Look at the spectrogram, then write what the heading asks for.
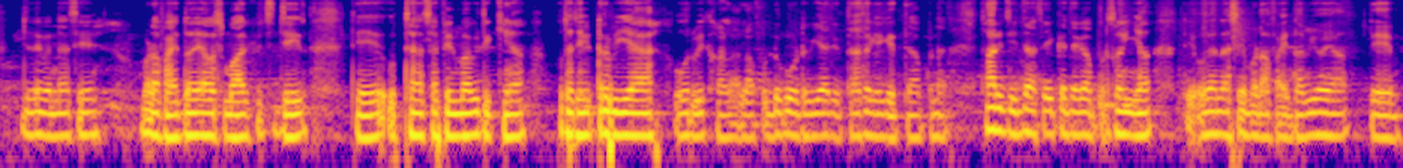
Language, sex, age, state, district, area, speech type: Dogri, male, 18-30, Jammu and Kashmir, Udhampur, urban, spontaneous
